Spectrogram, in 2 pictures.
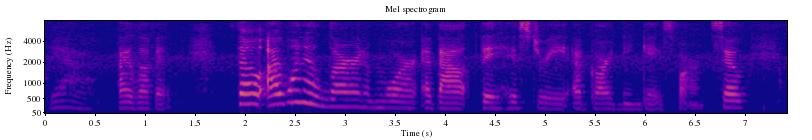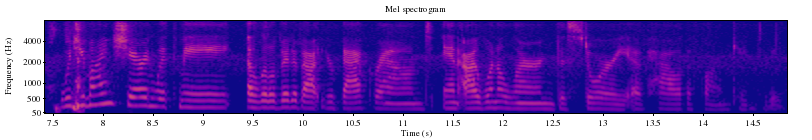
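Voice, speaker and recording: A woman's voice: medium pitch, lively intonation, measured pace, a little mellow. Enthusiastic podcast host woman. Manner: enthusiastic, affirming. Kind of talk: podcast interview.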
